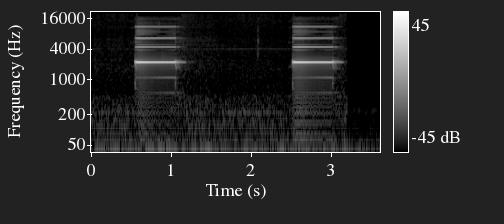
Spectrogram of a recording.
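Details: Two clear half-second electronic beeps about two seconds apart from an Alaris 8100 infusion pump module (with 8015 PC unit) after the module is reconnected during preventative maintenance testing, in a quiet room.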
